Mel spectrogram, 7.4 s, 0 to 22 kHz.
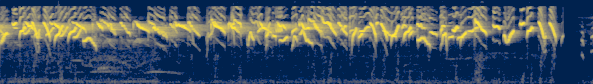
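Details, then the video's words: Wild-type Oriental white-eye singing without pause, meant to make other white-eyes respond: a continuous, high, thin torrent of slurred and zigzag chirps ending abruptly in silence. "BURUNG PLECI gacor ngalas nembak || PANCINGAN PLECI NGALAS - putar 2 menit saja.! PLECI apapun nyaut"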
